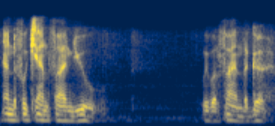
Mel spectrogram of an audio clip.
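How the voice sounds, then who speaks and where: A man's voice: sits low, fairly even intonation, dry recording. A man playing the cold, menacing leader of a secret patriotic committee, speaking with formal authority in old radio drama style. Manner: formal, authoritative, measured threats. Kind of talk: 1940s radio acting. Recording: muffled old-time radio recording.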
